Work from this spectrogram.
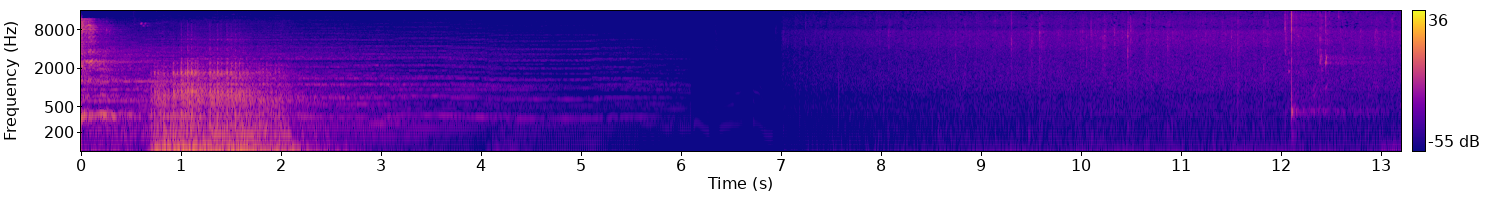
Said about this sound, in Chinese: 下雨了，第一次发觉雨水打在身上这么温暖。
